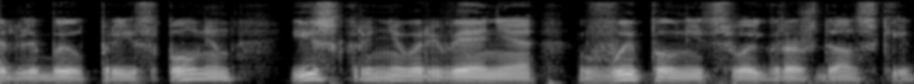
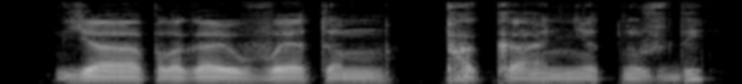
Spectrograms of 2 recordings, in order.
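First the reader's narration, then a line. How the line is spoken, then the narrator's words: Soft reply. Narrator (Russian): мягко ответил Роджер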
